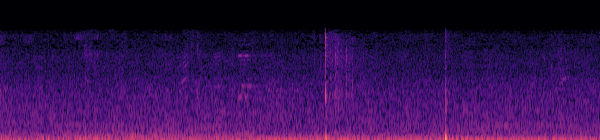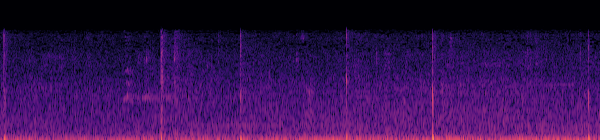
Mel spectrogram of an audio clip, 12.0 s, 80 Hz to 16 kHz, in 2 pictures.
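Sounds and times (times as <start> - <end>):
steady low rumble: 0.0 - 12.0
volleyball being hit: 3.2 - 3.6, 4.4 - 4.6, 10.3 - 10.6.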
